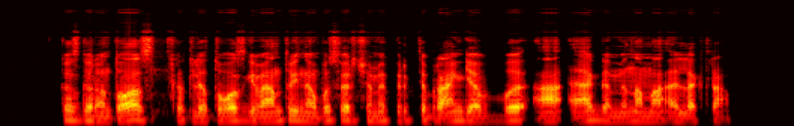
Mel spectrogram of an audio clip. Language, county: Lithuanian, Kaunas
